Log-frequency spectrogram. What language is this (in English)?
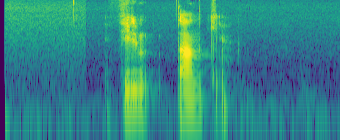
Russian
